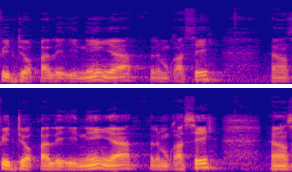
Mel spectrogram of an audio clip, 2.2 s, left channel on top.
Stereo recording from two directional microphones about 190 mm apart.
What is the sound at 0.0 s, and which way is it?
Speech, 45° right (ahead or behind).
